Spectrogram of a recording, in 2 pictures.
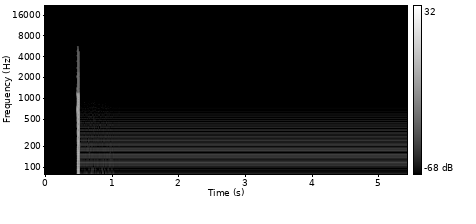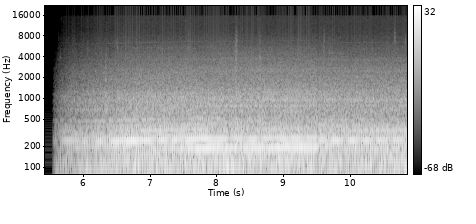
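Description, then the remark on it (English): After a single click and several seconds of silence, a BMW M5 sedan's engine roars in loudly as it accelerates and holds a deep, steady droning note as it drives on the mountain roads of the Hudson Valley, with no voices. “That engine, the engine note alone, I could fall asleep to this engine note.”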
